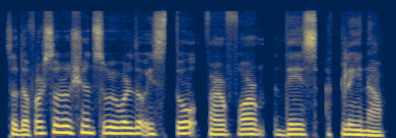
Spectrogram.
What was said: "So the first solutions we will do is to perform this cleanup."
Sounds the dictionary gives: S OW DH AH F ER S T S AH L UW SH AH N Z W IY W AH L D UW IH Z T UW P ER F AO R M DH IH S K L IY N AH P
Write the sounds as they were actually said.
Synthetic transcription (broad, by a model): S OW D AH F ER S T S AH L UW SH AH N S W IY W AH L D UW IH S T UW P ER F AO R M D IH S K L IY N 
